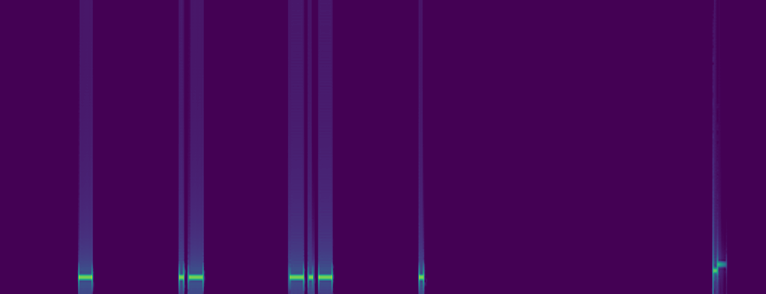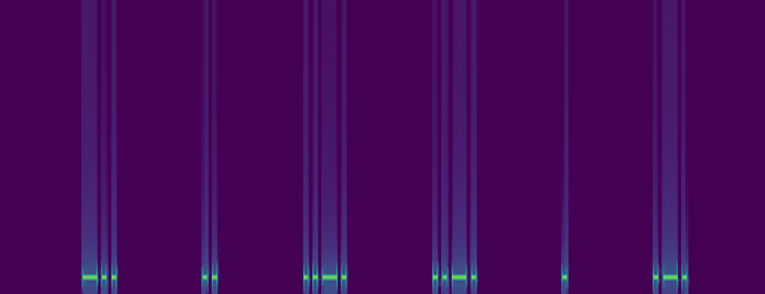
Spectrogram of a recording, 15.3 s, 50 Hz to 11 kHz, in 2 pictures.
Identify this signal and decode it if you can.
Morse code, heard as a keyed tone, about 25 wpm, spaced as for 9 wpm, 700 Hz. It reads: TAKE DIFFER
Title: 6x Character Spacing - Top 200 Words - 25wpm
